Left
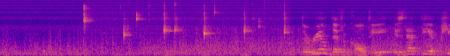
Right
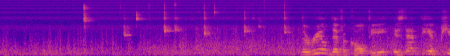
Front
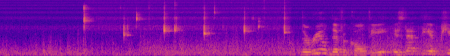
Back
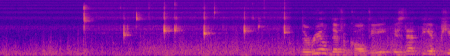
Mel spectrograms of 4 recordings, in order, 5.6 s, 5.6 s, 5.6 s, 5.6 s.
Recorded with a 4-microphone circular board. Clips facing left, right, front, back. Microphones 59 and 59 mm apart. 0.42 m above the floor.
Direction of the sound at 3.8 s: 70° right.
